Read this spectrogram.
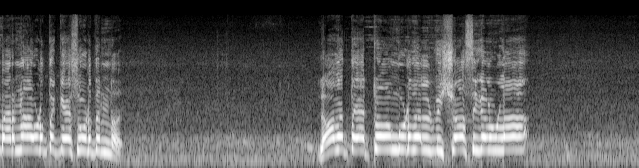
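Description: A middle-aged man speaks firmly into microphones close by, outdoors.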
